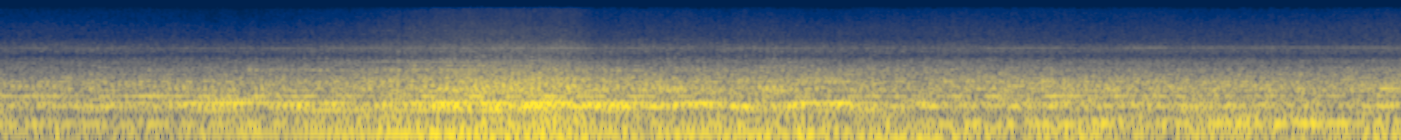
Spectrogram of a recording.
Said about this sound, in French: Les hélicoptères sont partis et sillonnent la ville de Paris.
